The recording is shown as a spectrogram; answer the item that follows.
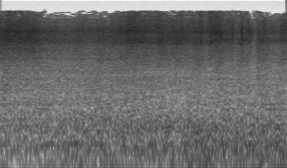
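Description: Car driving on a wet road, heard from inside the cabin: steady road and tyre noise with a low engine hum.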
